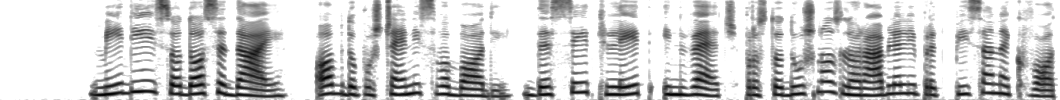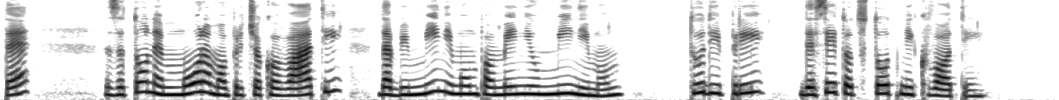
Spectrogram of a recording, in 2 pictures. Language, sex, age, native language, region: Slovenian, female, 30-49, Slovenian, Central Slovenia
